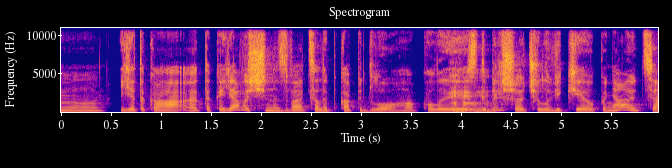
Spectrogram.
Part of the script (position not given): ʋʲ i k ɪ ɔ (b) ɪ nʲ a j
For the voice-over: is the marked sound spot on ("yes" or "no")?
no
